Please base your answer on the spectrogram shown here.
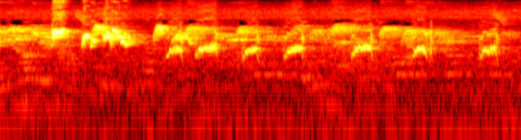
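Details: Red-whiskered bulbul of the Sông Kon type, used for voice training: a series of short, rising and falling whistled phrases repeated roughly every half second, clear and bright over a faint hiss.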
